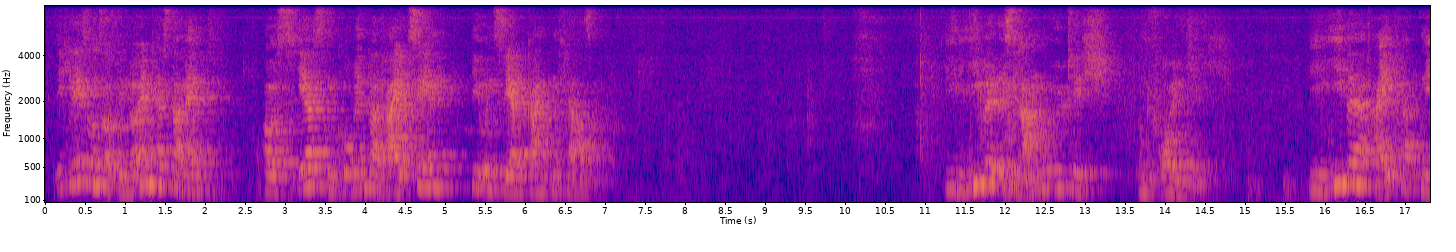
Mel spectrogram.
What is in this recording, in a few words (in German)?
Lesung NT; Gottesdienste zum Nachhören; Misercordias Domini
